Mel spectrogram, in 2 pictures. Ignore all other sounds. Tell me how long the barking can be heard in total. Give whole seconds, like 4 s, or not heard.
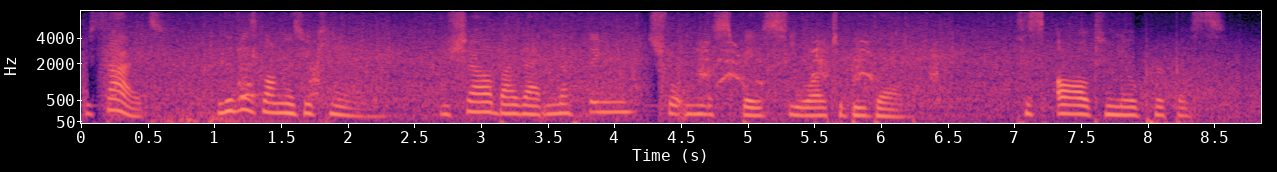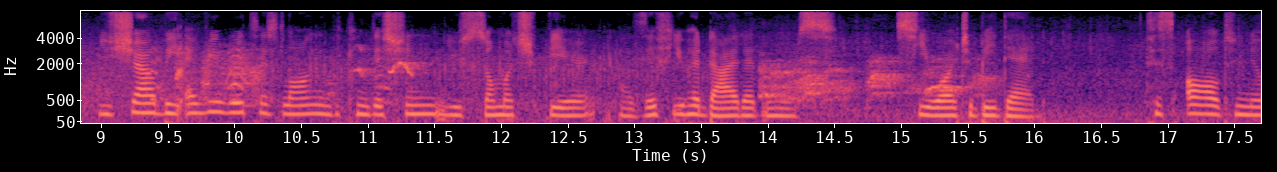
7 s.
